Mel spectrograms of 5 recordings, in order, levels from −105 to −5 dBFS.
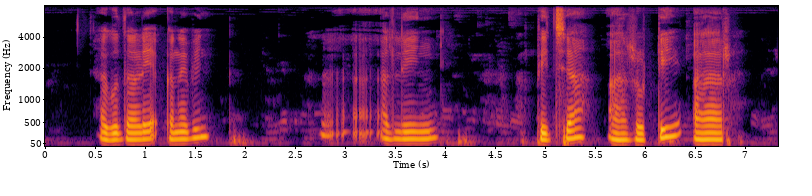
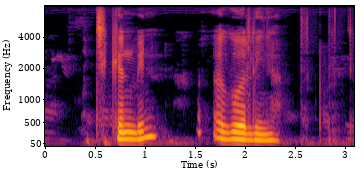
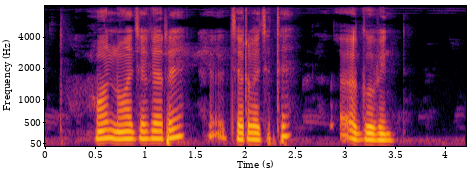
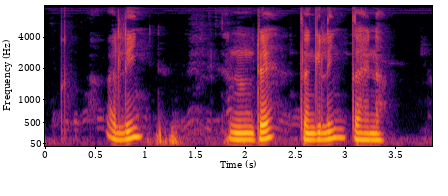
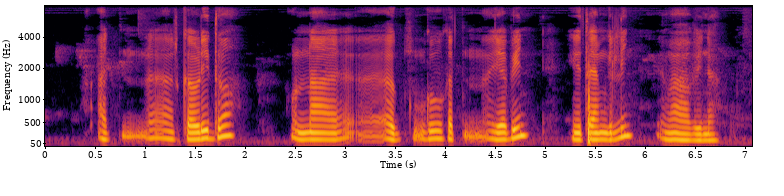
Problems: none marked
